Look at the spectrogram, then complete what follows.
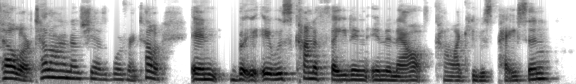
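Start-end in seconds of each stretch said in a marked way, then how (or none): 0.0-1.7 mild, repeated, insistent, pushy background holler. Retelling a phone call with the ex in the background: imitating someone hollering. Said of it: "I could hear him hollering in the background".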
